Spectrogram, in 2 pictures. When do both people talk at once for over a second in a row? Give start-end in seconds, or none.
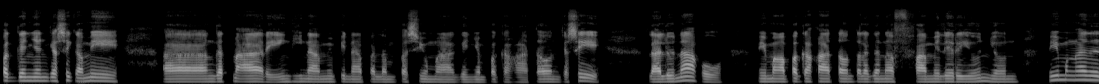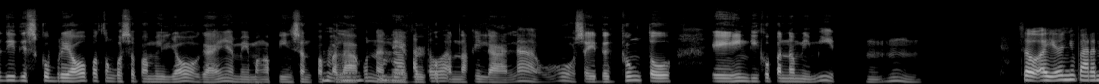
14.2-15.5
